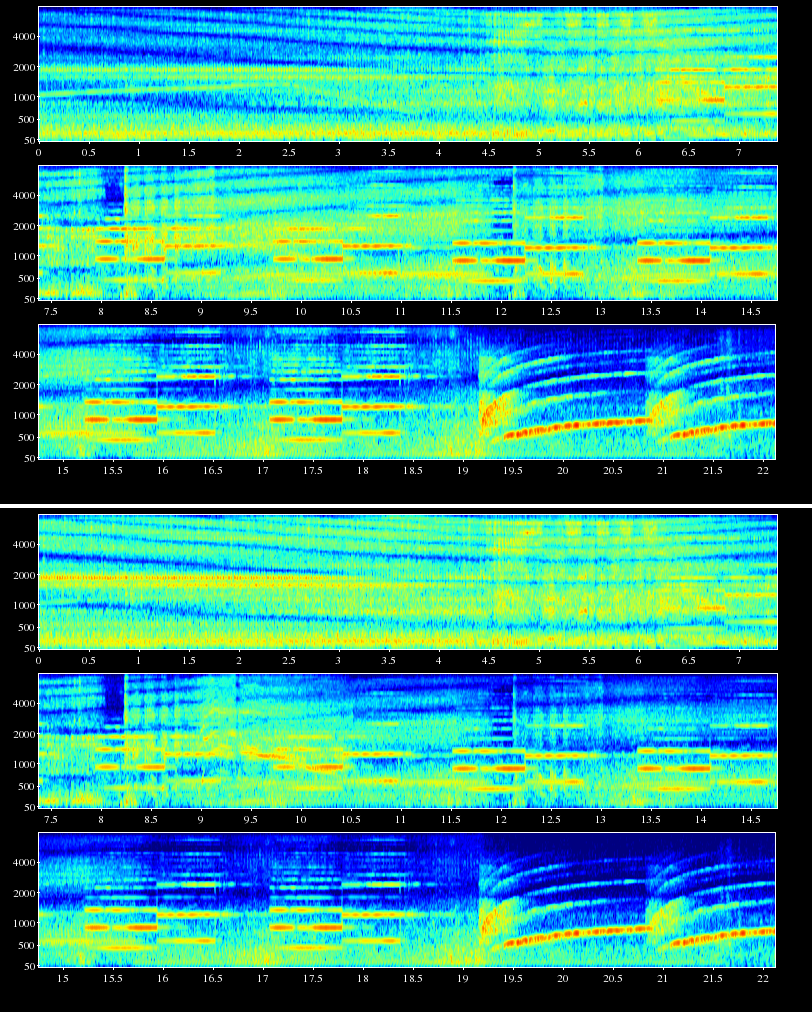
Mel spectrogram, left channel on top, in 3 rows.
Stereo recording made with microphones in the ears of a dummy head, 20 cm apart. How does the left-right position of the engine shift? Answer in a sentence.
In this clip you hear the engine move to the left.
